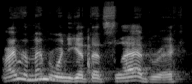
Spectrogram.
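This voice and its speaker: A man's voice: on the high side, big pitch swings, brisk, creaky, bright, forceful tone. A man chatting casually as co-host of a round table on collecting, rambling with many ums and asides. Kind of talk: casual chat.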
